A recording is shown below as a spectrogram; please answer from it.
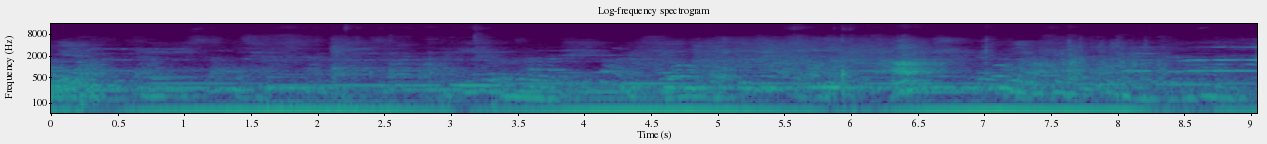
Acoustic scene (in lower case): crowded indoor space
